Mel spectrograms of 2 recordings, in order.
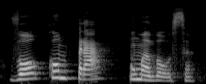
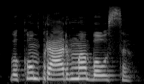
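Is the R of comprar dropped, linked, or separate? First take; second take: dropped; linked. First: The final R of comprar is dropped. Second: The R links smoothly into the following vowel. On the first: "algumas pessoas fariam a redução fonética da letra R" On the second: "A pronúncia mais natural seria"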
